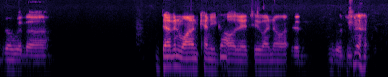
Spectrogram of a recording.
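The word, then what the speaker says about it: Golladay: Kenny Galladay. Is that how you pronounce it?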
